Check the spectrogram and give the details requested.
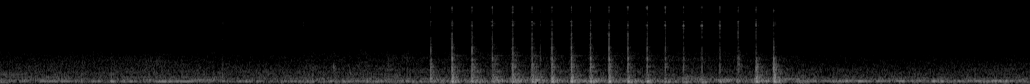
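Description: A quick run of light metal clicks, about seven a second for some three seconds beginning around four seconds in: a thin steel punch worked against the rusty gear hub of an old hand drill during disassembly. A low steady hum runs underneath.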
